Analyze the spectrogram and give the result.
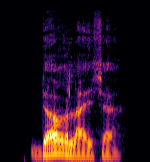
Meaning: mummy
- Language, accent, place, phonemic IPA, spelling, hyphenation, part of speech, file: German, Germany, Berlin, /ˈdœʁˌlaɪ̯çə/, Dörrleiche, Dörr‧lei‧che, noun, De-Dörrleiche.ogg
